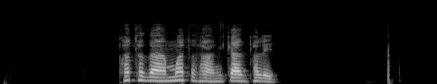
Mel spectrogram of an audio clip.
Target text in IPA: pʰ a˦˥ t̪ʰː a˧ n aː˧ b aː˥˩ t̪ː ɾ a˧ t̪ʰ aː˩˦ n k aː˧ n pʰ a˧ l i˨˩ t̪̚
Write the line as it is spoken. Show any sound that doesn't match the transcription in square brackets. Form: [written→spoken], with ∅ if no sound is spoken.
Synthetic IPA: pʰ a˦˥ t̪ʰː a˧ n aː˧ [b→m] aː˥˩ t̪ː ɾ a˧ t̪ʰ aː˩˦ n k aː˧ n pʰ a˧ l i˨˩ t̪̚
